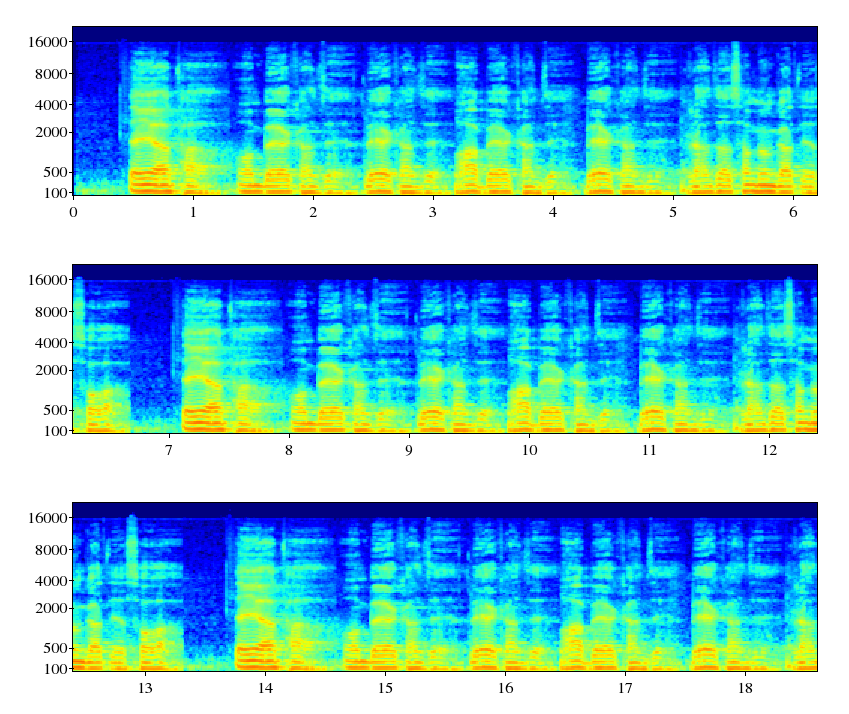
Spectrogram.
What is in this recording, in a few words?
Medicine Buddha Mantra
